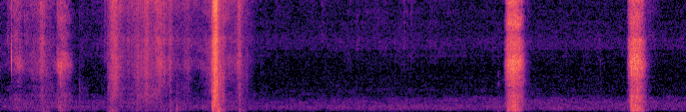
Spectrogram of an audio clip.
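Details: Person recording their own sneezes: several soft, snuffly false starts, then three small, sharp sneezes, the first unusual-sounding, ending with a small nose blow; tissue wiping noise on the phone.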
